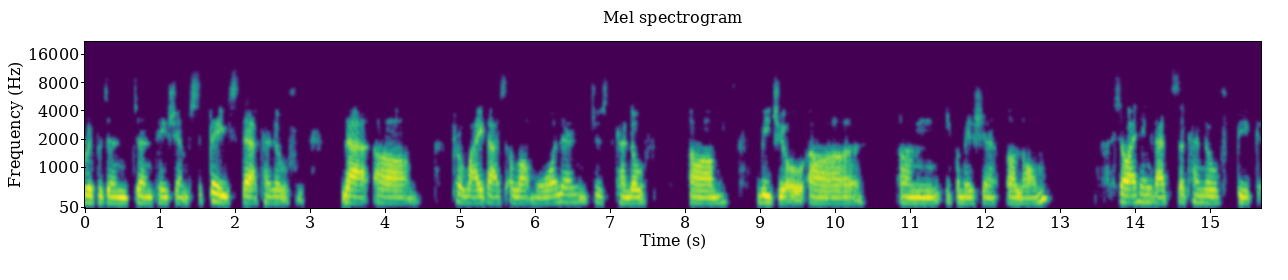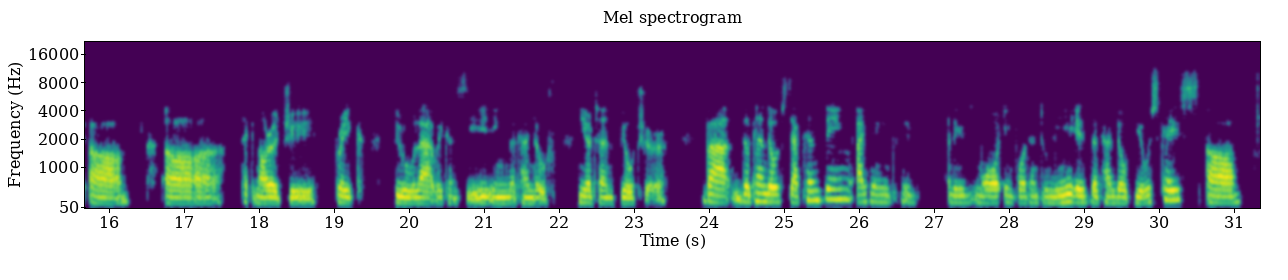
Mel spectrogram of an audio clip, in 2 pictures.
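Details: Adult woman panelist who says she has a stutter, speaking English: stuttering.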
